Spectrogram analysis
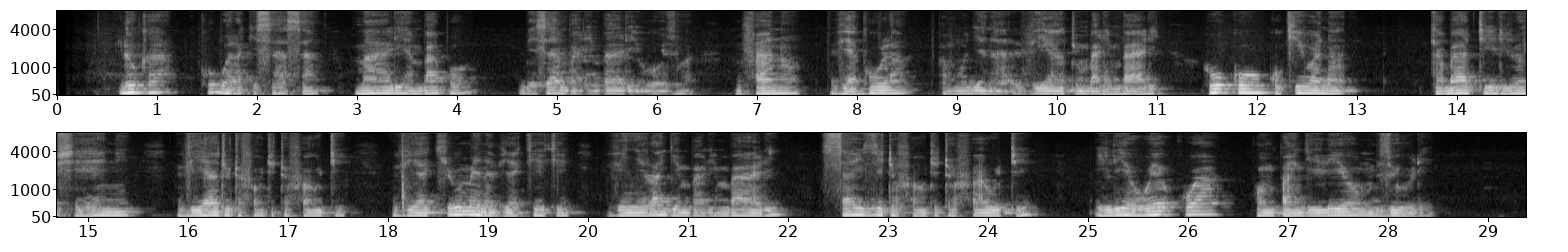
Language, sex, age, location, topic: Swahili, male, 25-35, Dar es Salaam, finance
